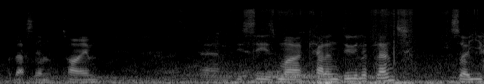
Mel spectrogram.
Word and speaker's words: calendula: This is my calendula plant. So you How do you pronounce that again?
